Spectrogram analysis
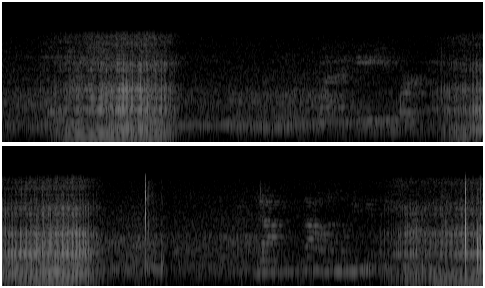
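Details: An uncle filmed while asleep, snoring with rough, rattling sounds on each breath, about fifteen breaths a minute, with quieter noises between them; ordinary snoring.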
